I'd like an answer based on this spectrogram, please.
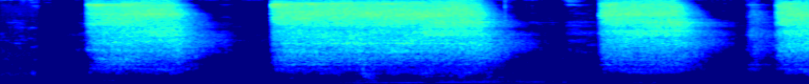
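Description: Loud hissing in four bursts, each lasting from about one to two and a half seconds, each starting suddenly and tailing off, with a short fifth burst at the very end.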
